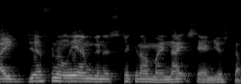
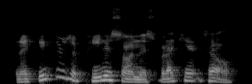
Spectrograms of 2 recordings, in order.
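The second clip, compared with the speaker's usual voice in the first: ordinary talk, nothing marked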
